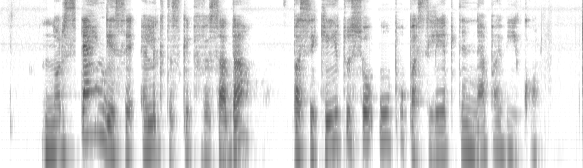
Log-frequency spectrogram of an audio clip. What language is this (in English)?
Lithuanian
